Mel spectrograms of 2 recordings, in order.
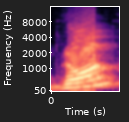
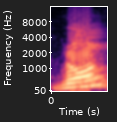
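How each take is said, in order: The two takes are said the same way.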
